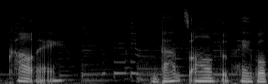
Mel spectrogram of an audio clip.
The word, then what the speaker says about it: Collei: So we'll just go with the in-game name and call her Collei.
